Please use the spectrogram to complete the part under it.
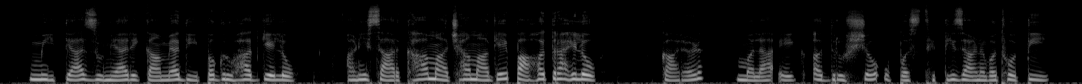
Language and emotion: Marathi, fearful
